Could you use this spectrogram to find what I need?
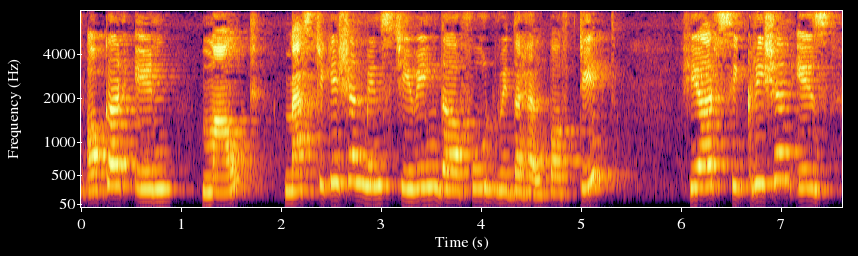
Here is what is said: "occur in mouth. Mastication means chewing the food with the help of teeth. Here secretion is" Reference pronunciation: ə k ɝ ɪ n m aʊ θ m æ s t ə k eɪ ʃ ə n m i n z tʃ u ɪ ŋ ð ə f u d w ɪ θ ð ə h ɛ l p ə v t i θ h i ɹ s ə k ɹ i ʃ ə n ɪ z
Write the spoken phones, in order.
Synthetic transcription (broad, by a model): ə k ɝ ɪ n m aʊ t m æ s t ə k eɪ ʃ ə n m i n s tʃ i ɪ ŋ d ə f u d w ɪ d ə h ɛ l p ə v t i t h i ɹ s ə k ɹ i ʃ ə n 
